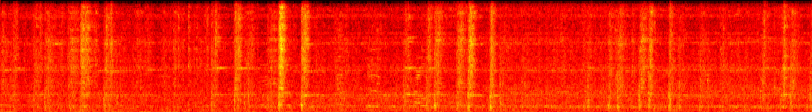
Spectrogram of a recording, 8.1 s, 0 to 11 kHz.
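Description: Carriage of a 15-inch-gauge railway running along the track: a steady low rumble broken by irregular clicks of the wheels over the rail joints.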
